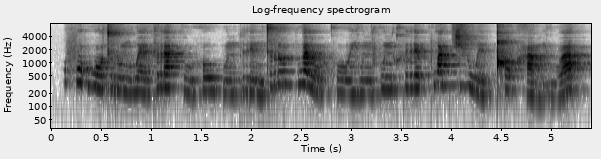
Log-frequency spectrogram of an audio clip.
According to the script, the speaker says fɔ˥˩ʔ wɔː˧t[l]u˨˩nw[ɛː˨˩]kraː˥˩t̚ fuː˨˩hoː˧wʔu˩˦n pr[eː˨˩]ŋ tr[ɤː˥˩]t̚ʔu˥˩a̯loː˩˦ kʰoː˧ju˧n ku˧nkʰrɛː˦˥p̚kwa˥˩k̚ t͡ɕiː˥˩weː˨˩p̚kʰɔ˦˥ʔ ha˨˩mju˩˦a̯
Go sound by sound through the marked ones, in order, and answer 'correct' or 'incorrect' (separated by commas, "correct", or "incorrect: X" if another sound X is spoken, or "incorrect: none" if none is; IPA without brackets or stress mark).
incorrect: r, correct, correct, correct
